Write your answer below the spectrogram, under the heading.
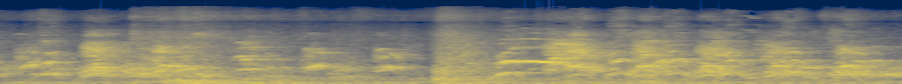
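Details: Nano, a young male Rottweiler breeding dog, barks as kennels are swapped with another dog, Luffy. Barks come in a rapid, uneven run of about three per second, mixed with background music and a person's voice.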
